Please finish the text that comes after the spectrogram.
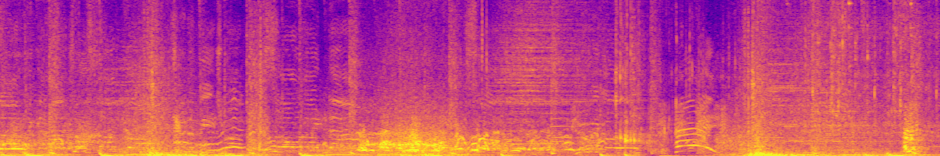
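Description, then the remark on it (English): A pack of dogs barks and yips in a loud, overlapping chorus that never lets up, high excited yelps mixed with deeper barks, chaotic throughout. “We're outdogged.”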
